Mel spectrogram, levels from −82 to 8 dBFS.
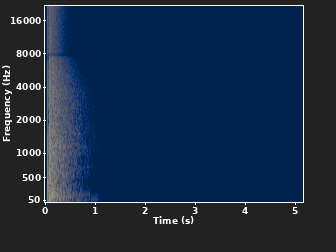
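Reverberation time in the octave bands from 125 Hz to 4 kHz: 1.2, 0.95, 1.0, 1.1, 1.2, 1.1 s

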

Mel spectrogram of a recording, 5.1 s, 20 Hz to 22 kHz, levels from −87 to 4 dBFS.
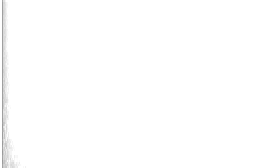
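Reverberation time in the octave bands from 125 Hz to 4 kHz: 1.5, 1.1, 0.75, 0.50, 0.50, 0.40 s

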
